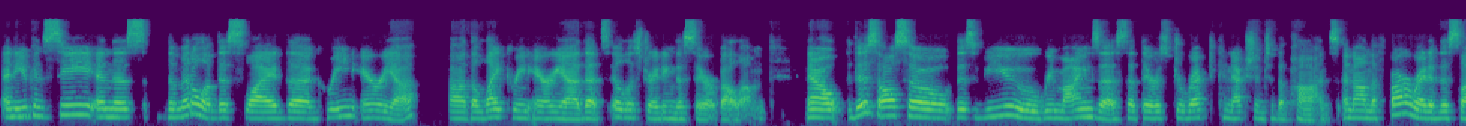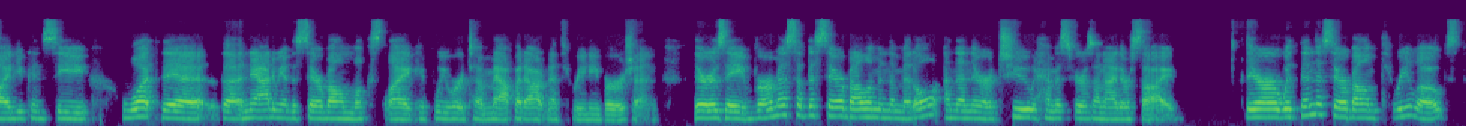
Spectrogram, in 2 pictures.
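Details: Adult woman lecturing; normal speech.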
